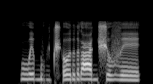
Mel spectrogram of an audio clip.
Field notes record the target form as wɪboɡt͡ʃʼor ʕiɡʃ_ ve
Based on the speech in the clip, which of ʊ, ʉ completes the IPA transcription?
ʊ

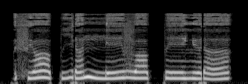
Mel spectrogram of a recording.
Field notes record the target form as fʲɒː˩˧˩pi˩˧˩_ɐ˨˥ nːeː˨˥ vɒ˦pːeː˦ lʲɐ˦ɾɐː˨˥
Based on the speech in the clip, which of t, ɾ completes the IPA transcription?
ɾ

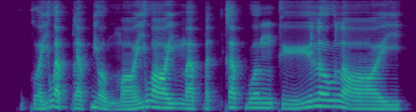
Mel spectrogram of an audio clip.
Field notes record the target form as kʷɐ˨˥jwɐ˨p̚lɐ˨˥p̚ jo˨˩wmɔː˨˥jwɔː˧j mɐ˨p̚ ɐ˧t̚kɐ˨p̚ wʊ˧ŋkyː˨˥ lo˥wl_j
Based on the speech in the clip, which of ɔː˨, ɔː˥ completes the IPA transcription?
ɔː˨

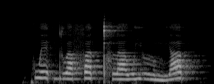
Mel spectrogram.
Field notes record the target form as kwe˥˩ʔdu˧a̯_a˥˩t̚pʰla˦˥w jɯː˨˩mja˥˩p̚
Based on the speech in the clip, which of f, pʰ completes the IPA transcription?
f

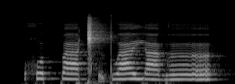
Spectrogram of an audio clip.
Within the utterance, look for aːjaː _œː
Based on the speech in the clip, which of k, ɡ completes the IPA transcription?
ɡ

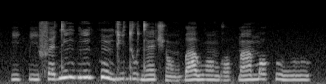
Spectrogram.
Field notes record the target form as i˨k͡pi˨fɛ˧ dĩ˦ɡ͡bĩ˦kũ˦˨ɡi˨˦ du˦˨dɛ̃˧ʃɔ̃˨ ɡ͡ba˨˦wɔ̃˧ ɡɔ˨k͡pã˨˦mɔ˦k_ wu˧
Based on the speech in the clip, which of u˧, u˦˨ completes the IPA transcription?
u˦˨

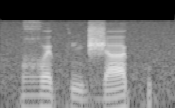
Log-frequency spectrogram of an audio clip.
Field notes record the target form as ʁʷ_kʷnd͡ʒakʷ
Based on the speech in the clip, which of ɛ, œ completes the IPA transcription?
ɛ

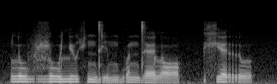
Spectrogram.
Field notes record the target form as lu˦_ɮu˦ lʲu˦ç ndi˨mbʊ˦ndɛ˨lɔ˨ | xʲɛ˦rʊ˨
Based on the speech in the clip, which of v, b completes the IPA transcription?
v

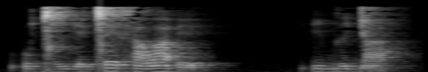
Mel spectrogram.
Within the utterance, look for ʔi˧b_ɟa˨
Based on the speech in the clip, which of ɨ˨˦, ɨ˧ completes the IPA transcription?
ɨ˨˦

